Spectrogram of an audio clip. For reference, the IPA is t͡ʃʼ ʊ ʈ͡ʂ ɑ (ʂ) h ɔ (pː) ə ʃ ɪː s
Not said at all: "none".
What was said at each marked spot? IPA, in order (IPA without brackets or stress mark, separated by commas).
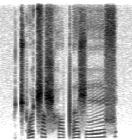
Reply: ʂ, pʼ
